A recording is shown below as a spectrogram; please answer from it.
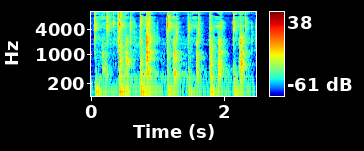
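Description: Light, irregular clicks and taps, about three or four a second, from hands working a fabric appliqué piece and a small pressing tool on a tabletop.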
